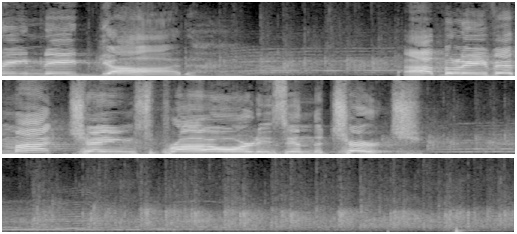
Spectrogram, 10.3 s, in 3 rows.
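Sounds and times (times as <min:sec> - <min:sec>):
speech: 0:00.0 - 0:01.6, 0:02.7 - 0:06.4
audience applause: 0:00.0 - 0:03.3, 0:06.2 - 0:10.2.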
